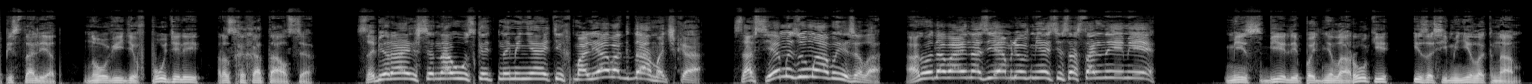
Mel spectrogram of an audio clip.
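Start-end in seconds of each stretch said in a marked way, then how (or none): 3.5-11.6 high, sneering thug voice; mock the crazy old lady. Bandit mocks old lady.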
